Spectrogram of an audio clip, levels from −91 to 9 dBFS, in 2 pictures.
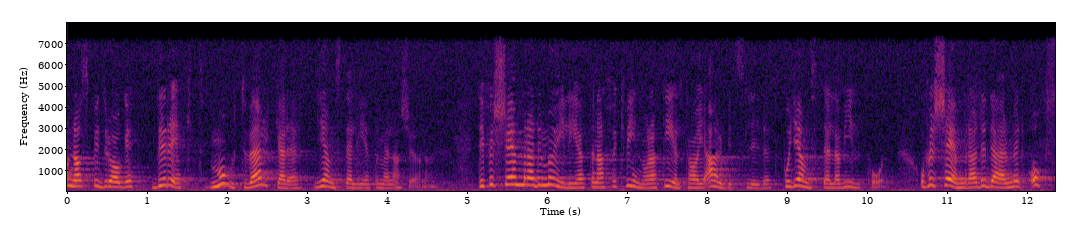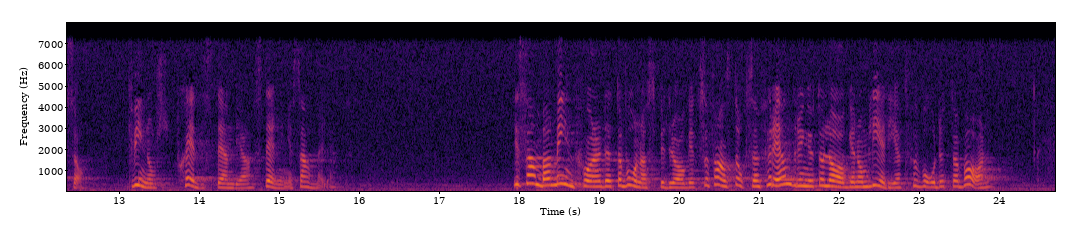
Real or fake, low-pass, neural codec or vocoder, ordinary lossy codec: real; 7.2 kHz; none; none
